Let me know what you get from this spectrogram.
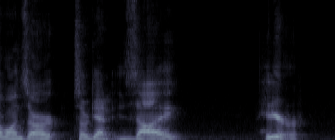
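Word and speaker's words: hir: Now the other ones are, so again, Zai, here, spelled H-I-R, but it's pronounced H-E-R-E.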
